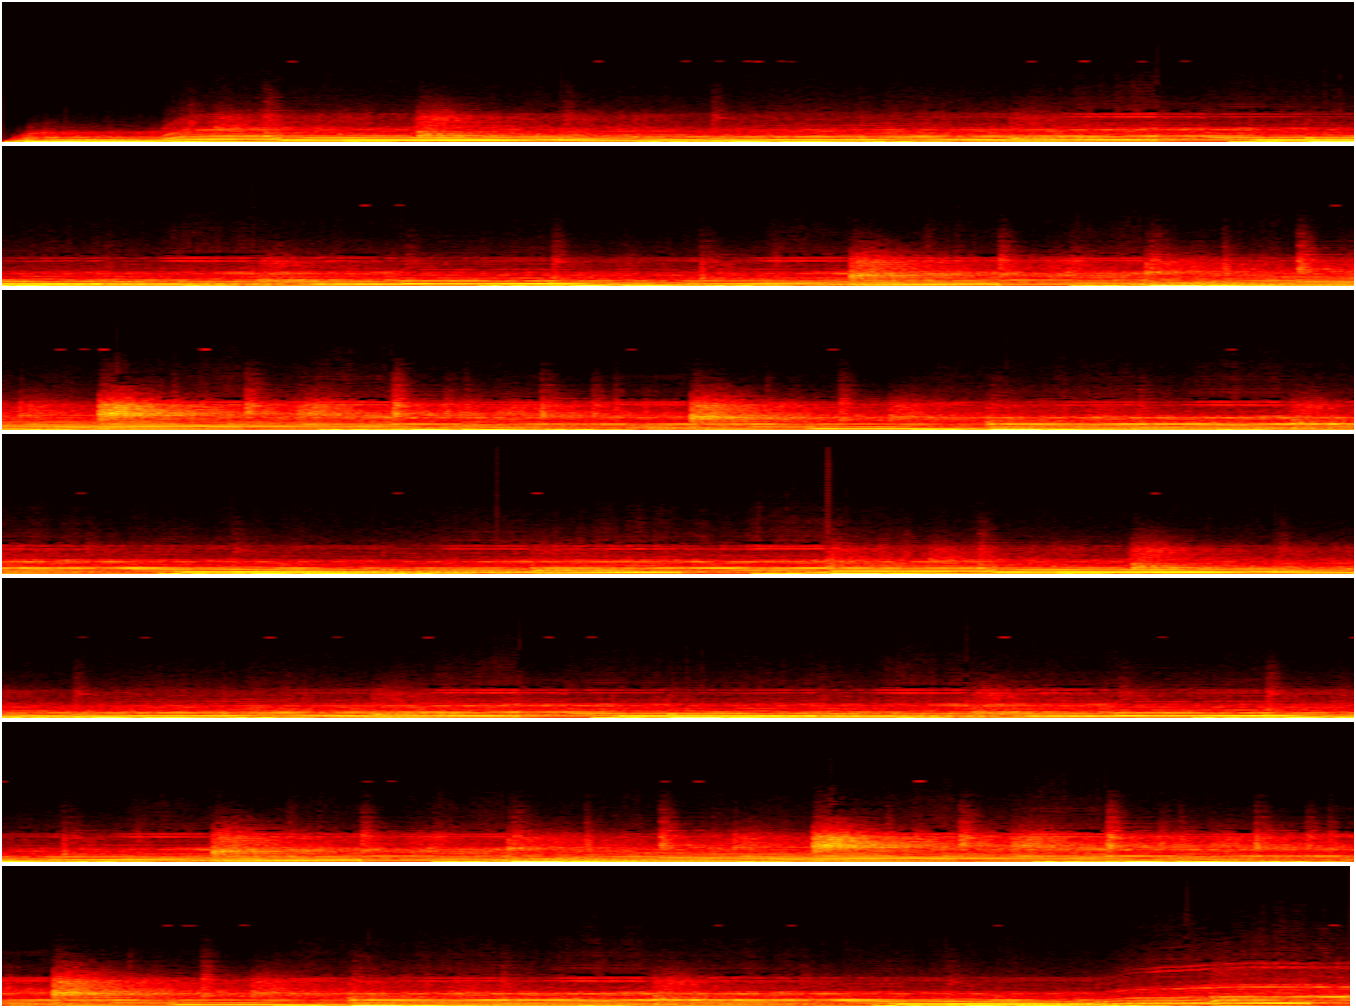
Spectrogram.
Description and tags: Slowed Down Piano & Drums
This sound or sounds was created through the help of VST's, time shifting, parametric EQ, cutting, sampling, layering and many other methods of sound manipulation.
Ambiance, atmosphere, effect, electronic, Enveloped, hop, Loop, Looping, Modulated, music, Piano, sample, sound, Sound-Design, stab, stabs, Synth, trip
